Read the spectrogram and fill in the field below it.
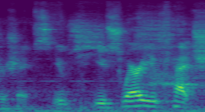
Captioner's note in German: flüstert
